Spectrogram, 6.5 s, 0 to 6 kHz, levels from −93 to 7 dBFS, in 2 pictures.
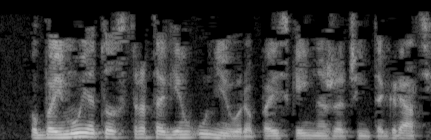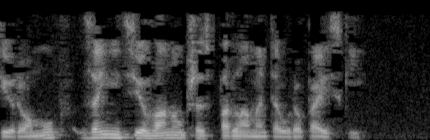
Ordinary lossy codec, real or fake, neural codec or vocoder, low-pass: MP3, 24 kbps; real; none; 5.4 kHz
